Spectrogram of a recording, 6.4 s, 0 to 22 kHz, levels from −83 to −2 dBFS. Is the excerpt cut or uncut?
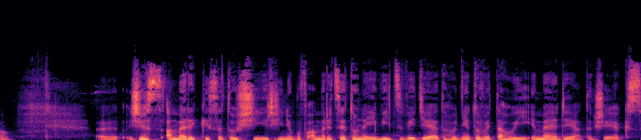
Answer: uncut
